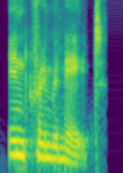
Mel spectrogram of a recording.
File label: "incriminate", Indian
